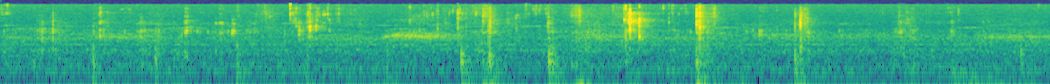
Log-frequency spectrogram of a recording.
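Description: Close-miked chewing of a mouthful of rice and curry eaten by hand, with scattered short clicks of the mouth, most of them between about two and four seconds in.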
